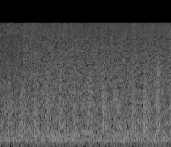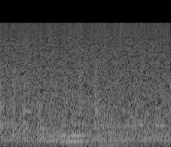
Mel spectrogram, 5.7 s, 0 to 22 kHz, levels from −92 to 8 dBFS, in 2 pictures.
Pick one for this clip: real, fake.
real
